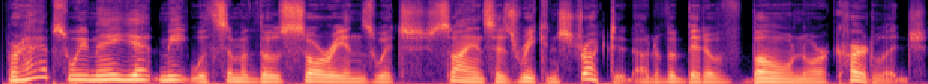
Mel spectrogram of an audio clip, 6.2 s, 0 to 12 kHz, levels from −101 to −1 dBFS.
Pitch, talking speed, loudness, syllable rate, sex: 140 Hz, 215 wpm, -18 LUFS, 5.3 syllables/s, male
